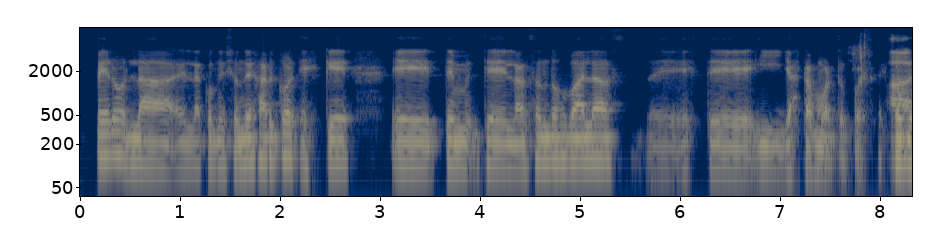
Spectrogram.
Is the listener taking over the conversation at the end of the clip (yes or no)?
yes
